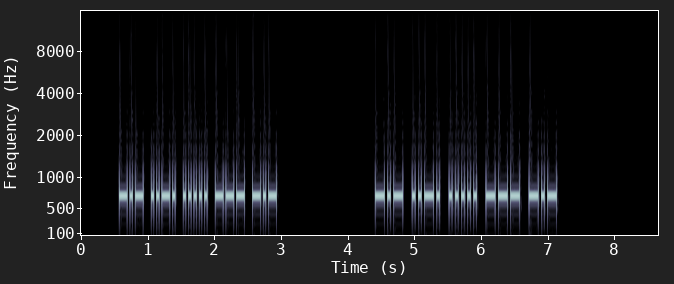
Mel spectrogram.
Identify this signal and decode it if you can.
Morse code, heard as a keyed tone, about 30 wpm, 700 Hz. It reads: KF5OK KF5OK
